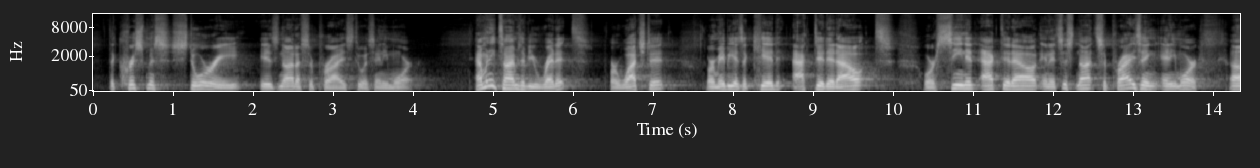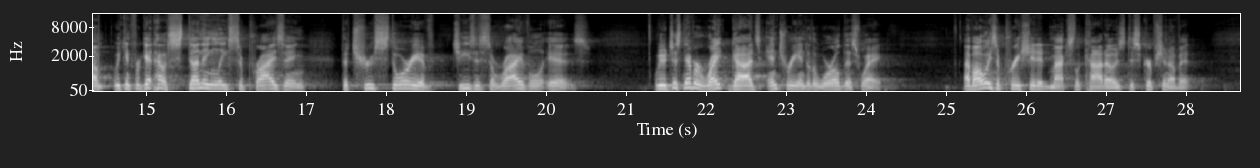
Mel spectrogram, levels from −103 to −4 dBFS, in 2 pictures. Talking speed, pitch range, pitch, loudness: 155 wpm, 130-165 Hz, 145 Hz, -30 LUFS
